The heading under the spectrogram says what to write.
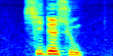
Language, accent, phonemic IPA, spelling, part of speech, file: French, France, /si.d(ə).su/, ci-dessous, adverb, LL-Q150 (fra)-ci-dessous.wav
- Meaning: below, underneath (under this point)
